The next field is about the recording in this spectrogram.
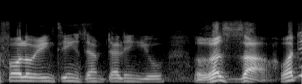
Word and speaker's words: Gazza: But proper pronunciation, Islamically, Arabic, Gaza. A tajdeed, a shadda on the za, Gaza, like that. So reze, you know, so like that, on that tajdeed there is G-A-Z-Z-A.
